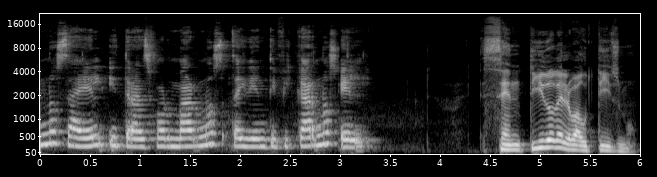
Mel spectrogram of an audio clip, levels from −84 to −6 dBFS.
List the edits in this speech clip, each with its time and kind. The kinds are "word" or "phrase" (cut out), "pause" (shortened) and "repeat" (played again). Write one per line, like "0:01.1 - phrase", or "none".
0:01.9 - word
0:03.0 - word

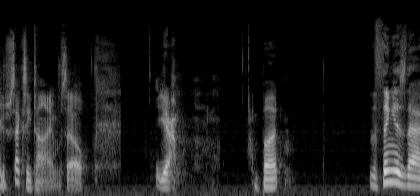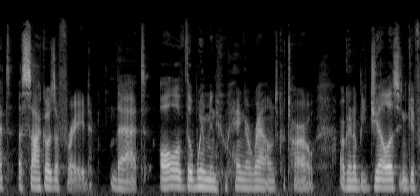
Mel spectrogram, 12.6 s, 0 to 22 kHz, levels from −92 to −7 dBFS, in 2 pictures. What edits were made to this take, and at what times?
none

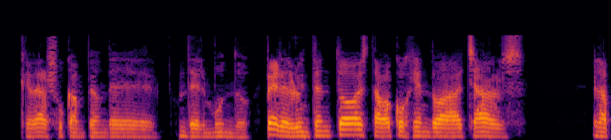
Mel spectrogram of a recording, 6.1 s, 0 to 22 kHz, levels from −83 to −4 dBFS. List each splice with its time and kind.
0:01.7 - pause
0:02.6 - pause

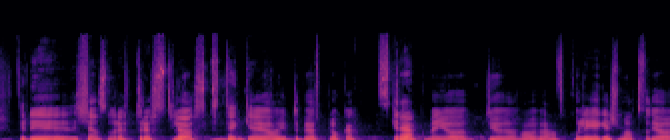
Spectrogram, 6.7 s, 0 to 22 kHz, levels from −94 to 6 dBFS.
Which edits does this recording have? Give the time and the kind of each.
0:04.2 - word
0:04.8 - word

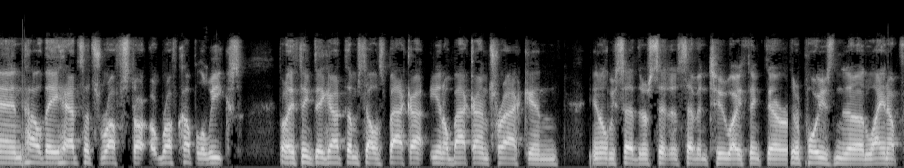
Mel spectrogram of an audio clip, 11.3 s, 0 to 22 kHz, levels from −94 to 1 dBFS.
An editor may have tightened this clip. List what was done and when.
0:07.6 - word
0:09.8 - word

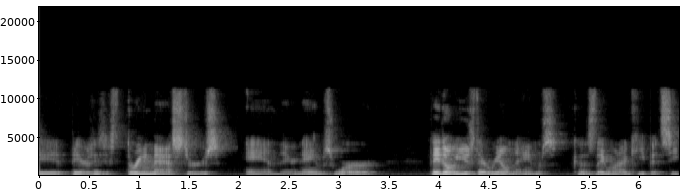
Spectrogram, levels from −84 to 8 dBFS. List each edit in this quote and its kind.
0:02.0 - pause

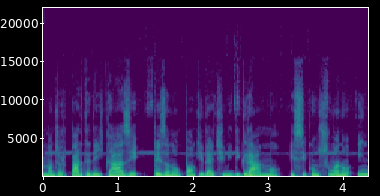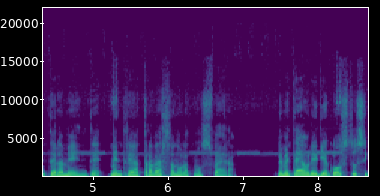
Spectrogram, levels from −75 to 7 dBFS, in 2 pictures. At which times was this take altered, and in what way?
none

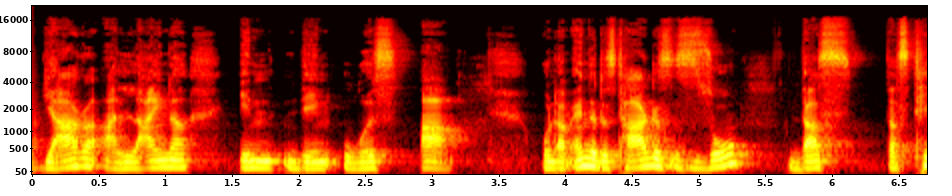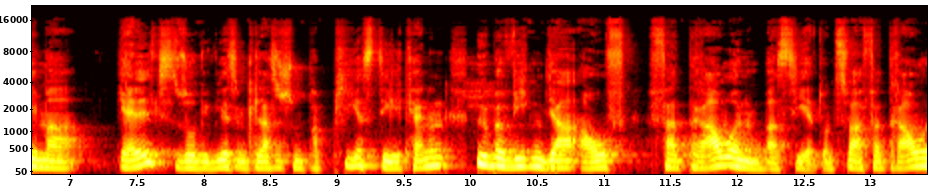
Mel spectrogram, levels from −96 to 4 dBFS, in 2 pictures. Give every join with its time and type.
0:09.9 - pause

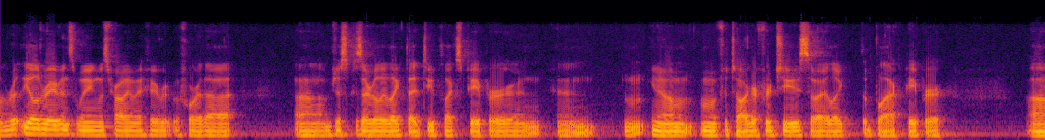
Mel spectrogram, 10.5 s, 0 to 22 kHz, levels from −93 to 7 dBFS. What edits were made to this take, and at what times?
none

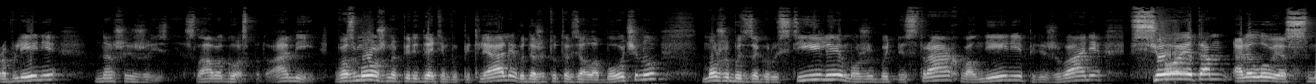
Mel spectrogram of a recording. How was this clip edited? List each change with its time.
0:03.3 - pause
0:05.2 - word
0:09.0 - word
0:11.2 - pause

